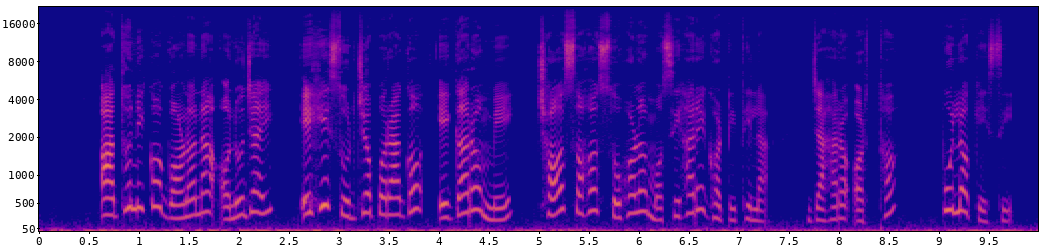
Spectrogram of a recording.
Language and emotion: Odia, neutral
